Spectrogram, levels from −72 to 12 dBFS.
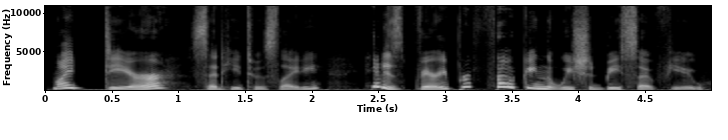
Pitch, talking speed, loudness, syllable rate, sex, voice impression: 230 Hz, 205 wpm, -19 LUFS, 5.0 syllables/s, female, feminine, slightly adult-like, slightly powerful, unique, slightly lively, slightly intense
